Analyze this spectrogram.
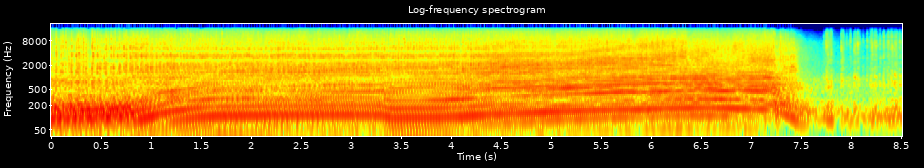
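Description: A race car engine revs up and down sharply.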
